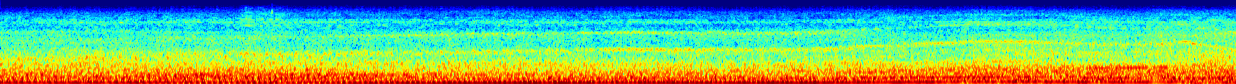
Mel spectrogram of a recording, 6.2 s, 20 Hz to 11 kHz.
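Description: Triumph Tiger 800's three-cylinder engine running as the motorcycle rides along a city street, under a heavy steady rumble of wind on the microphone. Faint engine tones rise in pitch around the middle as it picks up speed.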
